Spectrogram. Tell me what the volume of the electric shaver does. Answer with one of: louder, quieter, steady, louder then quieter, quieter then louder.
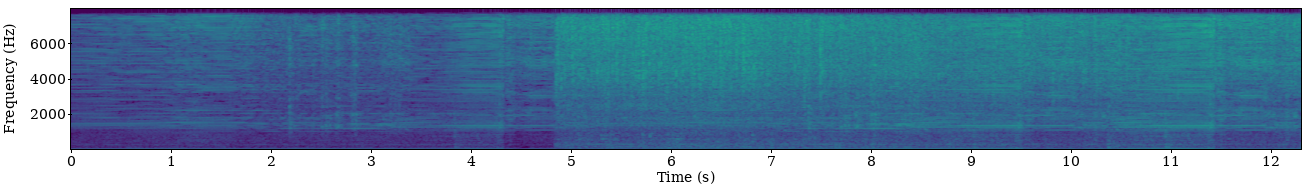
louder.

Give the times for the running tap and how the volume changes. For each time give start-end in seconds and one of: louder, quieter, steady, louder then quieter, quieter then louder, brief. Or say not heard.
4.8-12.2 quieter.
